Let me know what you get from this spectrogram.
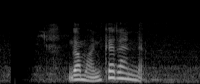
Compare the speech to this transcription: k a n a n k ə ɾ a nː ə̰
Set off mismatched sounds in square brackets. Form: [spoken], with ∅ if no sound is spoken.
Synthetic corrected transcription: [ɡ] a [m] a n k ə ɾ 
